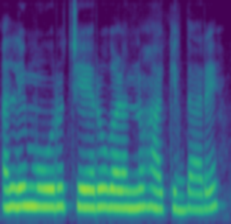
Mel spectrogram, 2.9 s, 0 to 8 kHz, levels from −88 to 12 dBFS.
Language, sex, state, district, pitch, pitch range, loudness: Kannada, female, Karnataka, Bidar, 240 Hz, 230-245 Hz, -11 LUFS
